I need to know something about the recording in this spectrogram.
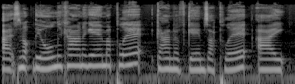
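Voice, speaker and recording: A woman's voice: on the high side, steady tone, normal speed, dark tone. A young woman from northwest England with a Northwest English accent, chatting casually and rambling with self-deprecating asides over a game build. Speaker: Sims YouTuber. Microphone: USB desk microphone.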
